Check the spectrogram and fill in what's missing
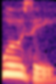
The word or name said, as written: woozy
